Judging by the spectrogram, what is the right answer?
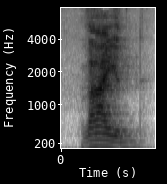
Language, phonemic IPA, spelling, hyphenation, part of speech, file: Dutch, /ˈʋaːi̯.ə(n)/, waaien, waai‧en, verb, Nl-waaien.ogg
- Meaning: 1. to blow 2. to be windy 3. to wave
